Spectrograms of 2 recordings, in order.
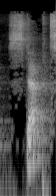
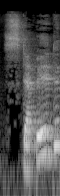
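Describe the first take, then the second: First: "stepped" whispered, ending in a crisp T. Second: "Stepped" as step-id, rising; wrong ID ending. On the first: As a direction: breathe "stepped" as stept. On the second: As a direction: test "Stepped" with an extra ED syllable. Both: Shown as a demonstration. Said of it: "another one for the T sound".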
